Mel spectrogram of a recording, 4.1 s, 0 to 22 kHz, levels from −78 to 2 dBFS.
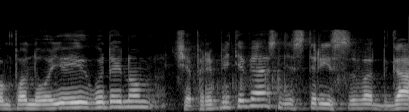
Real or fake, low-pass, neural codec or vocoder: real; 7.2 kHz; none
